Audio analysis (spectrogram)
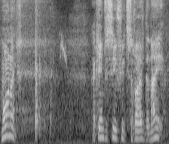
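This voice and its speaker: A man's voice: high voice, moderate pace, close to an everyday voice. An actor playing a helpful, practical rural man with a Scottish accent in naturalistic radio drama, plain and matter-of-fact. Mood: neighbourly. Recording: faint outdoor and vehicle noise behind.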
